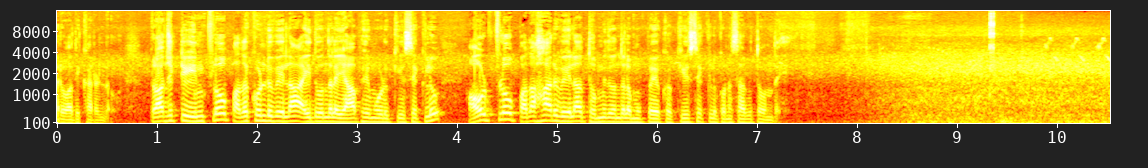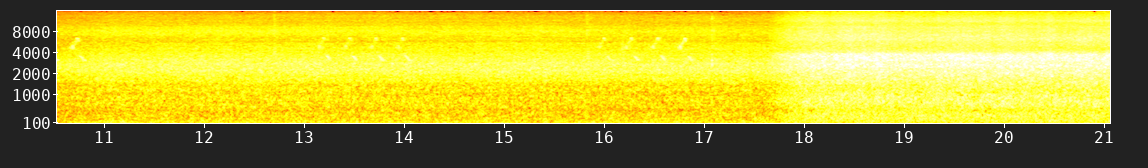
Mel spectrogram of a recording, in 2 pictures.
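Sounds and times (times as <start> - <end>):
rushing floodwater: 8.2 - 21.0
water pouring through spillway gates: 17.7 - 21.0.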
